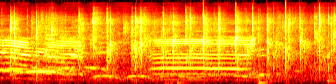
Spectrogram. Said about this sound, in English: Please give another round of applause for our improvisers up here. They are all part of awesome improv shows here at Endgames Improv.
